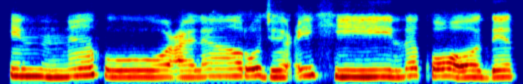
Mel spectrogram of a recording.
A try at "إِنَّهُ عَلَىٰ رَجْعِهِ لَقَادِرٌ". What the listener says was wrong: ஆனா சில எழுத்துக்களோட உச்சரிப்புகள் போதாது. காஃப்ட உச்சரிப்பு போதாது. ராட உச்சரிப்பு சரி.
